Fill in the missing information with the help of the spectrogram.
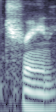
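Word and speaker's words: Trian: Train.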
